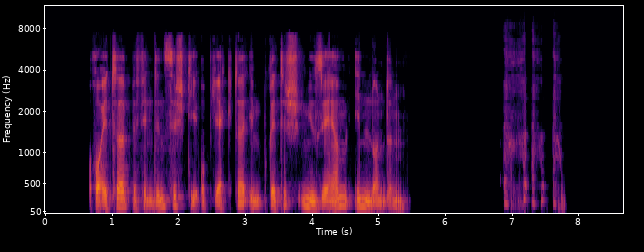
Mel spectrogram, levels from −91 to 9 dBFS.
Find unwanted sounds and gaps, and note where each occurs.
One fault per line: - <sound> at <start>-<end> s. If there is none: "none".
- cough at 6.8-7.8 s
